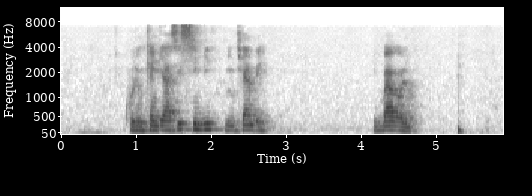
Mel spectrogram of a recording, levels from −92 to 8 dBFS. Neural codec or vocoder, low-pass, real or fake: codec, 16 kHz, 6 kbps, DAC; 7.2 kHz; fake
